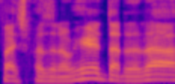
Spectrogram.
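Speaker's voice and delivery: ordinary talk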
